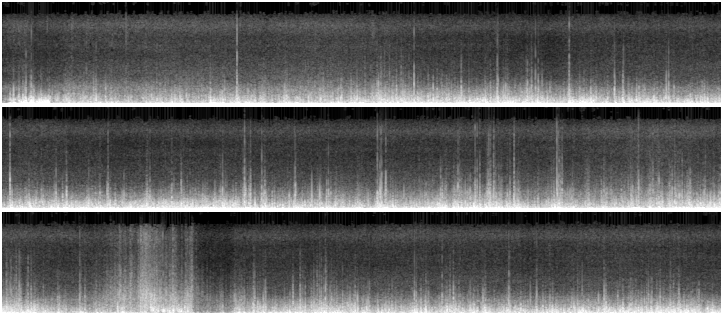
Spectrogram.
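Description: Wind rushing over the microphone with steady road and tyre noise from a moving car, dipping briefly once near the end.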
